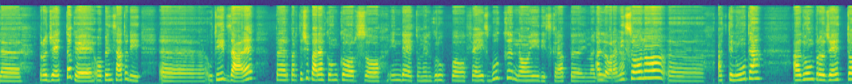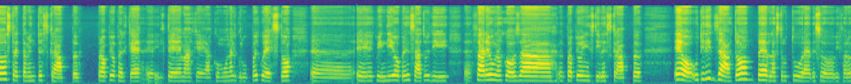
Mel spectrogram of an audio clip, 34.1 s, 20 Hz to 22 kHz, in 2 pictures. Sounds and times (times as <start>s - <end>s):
Speech: 0.0s - 15.2s, 15.9s - 29.9s, 30.5s - 34.0s.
